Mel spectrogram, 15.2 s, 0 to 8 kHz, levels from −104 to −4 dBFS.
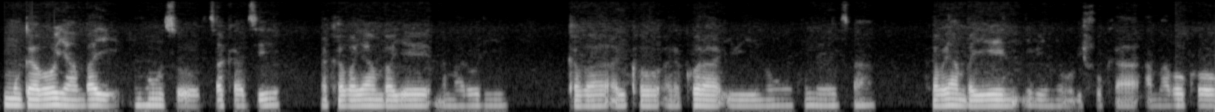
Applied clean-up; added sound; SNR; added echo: none; none; none; none.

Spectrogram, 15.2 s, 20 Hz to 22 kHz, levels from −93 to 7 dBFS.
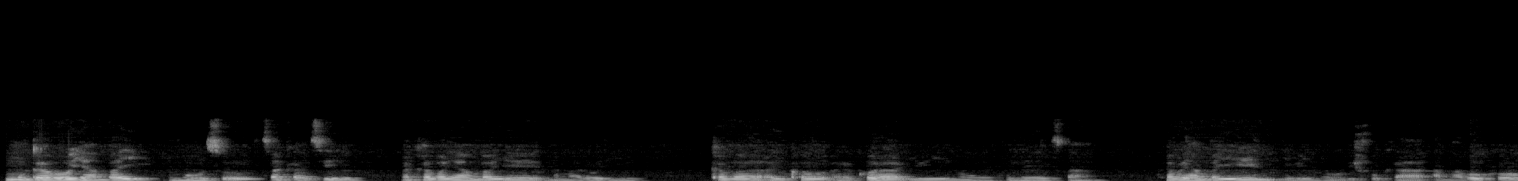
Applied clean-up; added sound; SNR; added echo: none; none; none; reverberation time 0.2 s.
